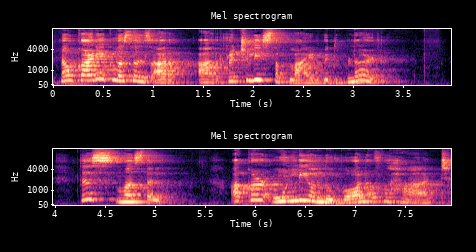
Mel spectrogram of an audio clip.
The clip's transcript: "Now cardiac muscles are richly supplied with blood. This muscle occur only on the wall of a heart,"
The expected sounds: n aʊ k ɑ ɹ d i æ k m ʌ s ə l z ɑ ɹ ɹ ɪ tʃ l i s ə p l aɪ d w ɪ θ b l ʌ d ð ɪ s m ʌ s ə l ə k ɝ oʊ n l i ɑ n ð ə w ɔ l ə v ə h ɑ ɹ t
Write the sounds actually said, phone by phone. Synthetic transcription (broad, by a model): n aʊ k ɑ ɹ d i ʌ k m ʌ s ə l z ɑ ɹ ɹ ɪ tʃ l i s ə p l aɪ d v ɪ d b l ʌ d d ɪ s m ʌ s ə l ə k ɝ oʊ n l i ɑ n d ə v ɔ l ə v h ɑ ɹ t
